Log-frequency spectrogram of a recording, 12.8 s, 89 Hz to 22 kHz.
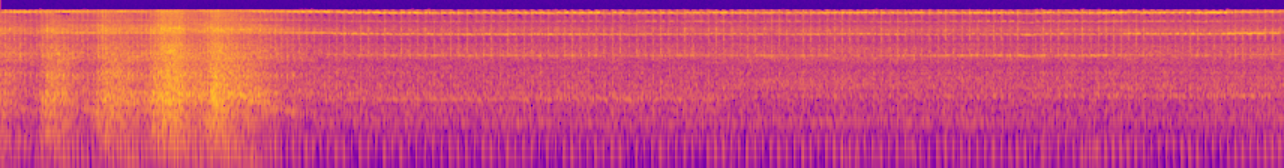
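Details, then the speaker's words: Honda Beat ESP injection scooter after turning the idle adjuster left about two and a half turns toward the factory 1300–1500 rpm idle: it drops from a brief rev into a steady, even idle with no hunting or stalling. Normal idle. "intinya tetap standar karena ada standarnya kalau dari bawaan pabrik itu sekitar 1300 sampai 1500 sudah cukup"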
